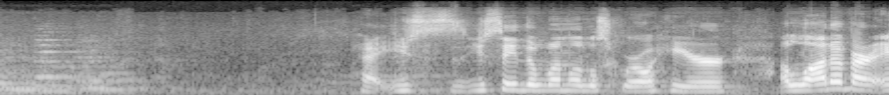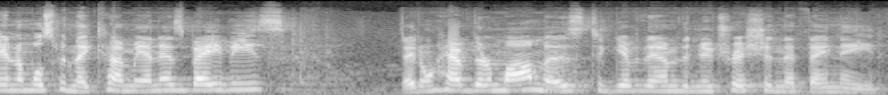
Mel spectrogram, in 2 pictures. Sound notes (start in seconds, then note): none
